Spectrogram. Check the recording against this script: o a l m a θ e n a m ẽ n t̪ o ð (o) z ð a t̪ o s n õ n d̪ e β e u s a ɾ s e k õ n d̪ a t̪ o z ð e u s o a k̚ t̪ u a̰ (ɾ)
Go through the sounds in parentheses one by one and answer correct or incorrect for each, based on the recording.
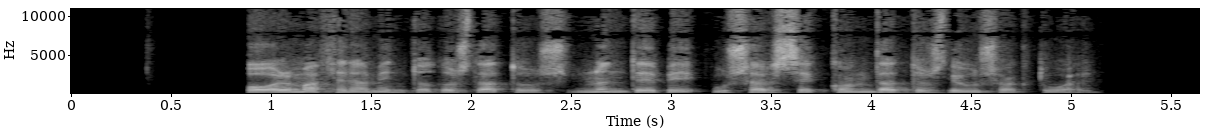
correct, incorrect: l

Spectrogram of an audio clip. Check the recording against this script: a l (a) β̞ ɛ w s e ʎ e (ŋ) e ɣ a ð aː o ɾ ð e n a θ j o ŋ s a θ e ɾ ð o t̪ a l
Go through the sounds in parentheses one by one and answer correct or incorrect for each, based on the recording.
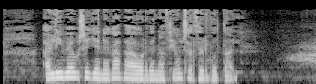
incorrect: i, incorrect: n

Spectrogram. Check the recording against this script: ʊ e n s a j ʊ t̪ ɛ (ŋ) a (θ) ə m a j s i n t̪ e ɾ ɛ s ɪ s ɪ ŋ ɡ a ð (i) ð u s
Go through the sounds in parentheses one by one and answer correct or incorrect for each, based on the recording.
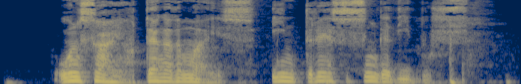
correct, incorrect: ð, correct

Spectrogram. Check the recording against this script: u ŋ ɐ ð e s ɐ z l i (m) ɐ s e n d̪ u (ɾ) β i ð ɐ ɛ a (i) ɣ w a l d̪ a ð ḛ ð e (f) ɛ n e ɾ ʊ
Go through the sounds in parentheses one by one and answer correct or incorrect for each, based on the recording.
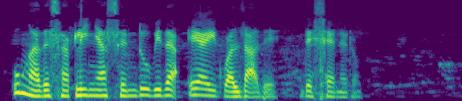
incorrect: ɲ, incorrect: none, correct, incorrect: ʃ

